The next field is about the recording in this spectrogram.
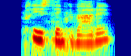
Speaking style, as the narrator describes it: Steed says softly

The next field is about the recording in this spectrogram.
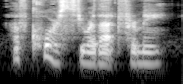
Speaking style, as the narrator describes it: murmurs between their mouths

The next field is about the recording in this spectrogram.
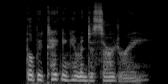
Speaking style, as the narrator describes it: Coulson murmured

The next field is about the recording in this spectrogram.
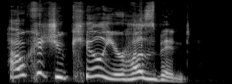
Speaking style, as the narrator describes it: Luke shouts, but it's not really a question

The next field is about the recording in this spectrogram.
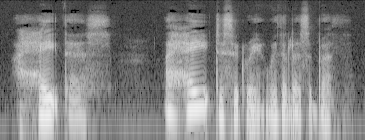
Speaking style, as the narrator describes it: Quietly, so quiet that Rodney almost misses it, Shepherd says

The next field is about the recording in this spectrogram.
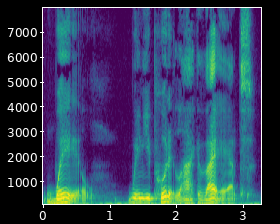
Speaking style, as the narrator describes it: Ted drawls, voice rough

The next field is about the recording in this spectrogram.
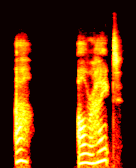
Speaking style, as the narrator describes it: Charles looks a little stunned and murmurs

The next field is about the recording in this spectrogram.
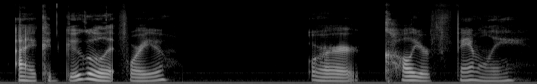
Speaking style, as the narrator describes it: John offered hesitantly

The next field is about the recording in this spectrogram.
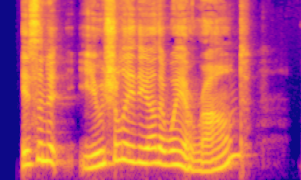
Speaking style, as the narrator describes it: Jack asked cheerfully

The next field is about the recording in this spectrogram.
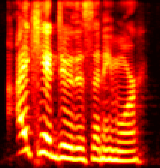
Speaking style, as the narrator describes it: he blurts out

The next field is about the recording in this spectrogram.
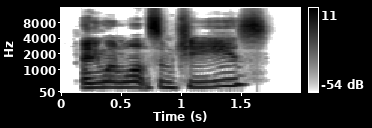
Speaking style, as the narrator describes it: Porsche asked desperately

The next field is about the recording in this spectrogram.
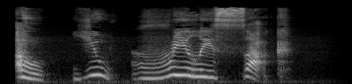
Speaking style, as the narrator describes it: croaks

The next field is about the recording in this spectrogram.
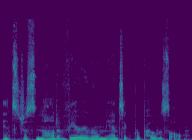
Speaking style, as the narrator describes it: John said mournfully

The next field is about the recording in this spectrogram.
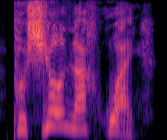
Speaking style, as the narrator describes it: he snaps

